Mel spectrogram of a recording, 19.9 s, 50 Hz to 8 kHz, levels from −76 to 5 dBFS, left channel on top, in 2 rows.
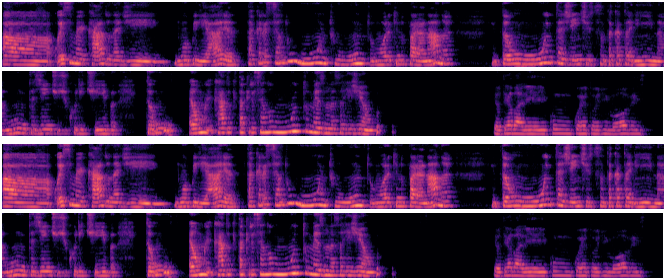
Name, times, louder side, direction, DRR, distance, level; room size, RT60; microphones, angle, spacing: voice 1, 0.0-6.8 7.3-15.6, right 2 dB, 40° right, 0.8 m, -23 dB
voice 2, 7.7-8.0 17.3-19.6, equal, 5° left, 0.3 m, -29 dB
2.8 x 2.0 x 4.0 m
head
